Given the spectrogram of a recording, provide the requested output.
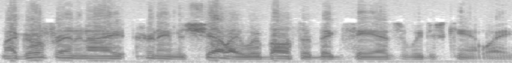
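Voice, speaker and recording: Talking at a very fast pace, a man uses a very deep, low pitch with ordinary pitch variation. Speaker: caller, small-market radio news worker. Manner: smooth.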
